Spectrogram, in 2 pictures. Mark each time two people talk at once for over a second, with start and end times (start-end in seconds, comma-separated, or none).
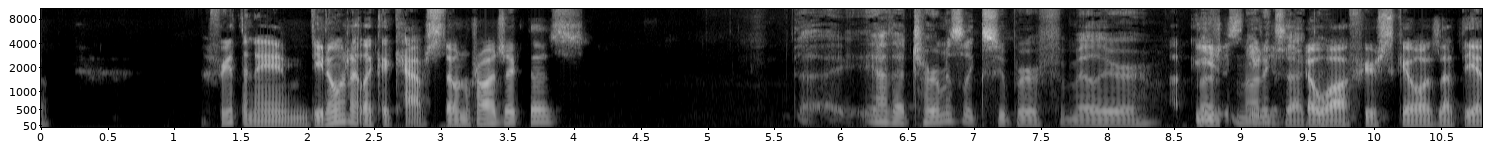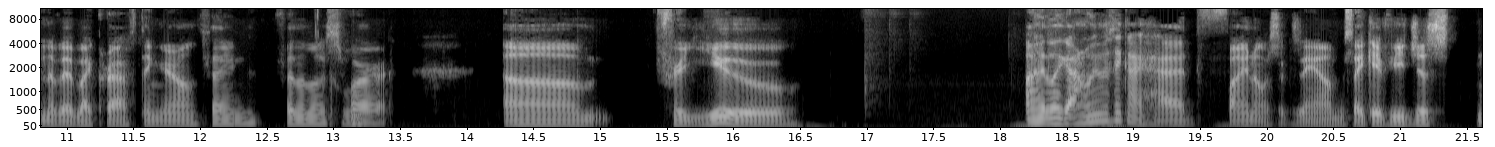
8.5-9.7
